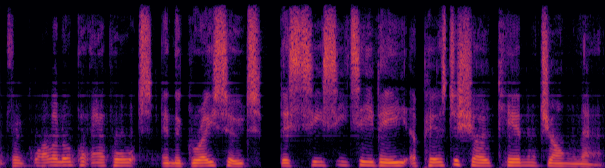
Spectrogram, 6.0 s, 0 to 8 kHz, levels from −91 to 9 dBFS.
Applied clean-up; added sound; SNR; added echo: neural mask model DeepFilterNet 3.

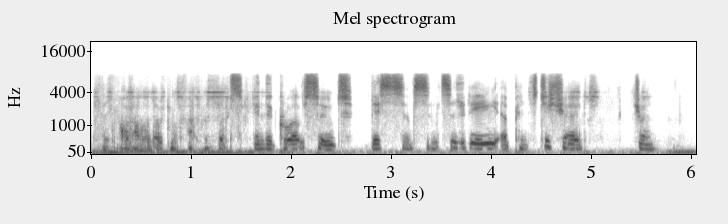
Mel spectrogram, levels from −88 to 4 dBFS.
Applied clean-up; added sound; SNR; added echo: neural diffusion model UNIVERSE++.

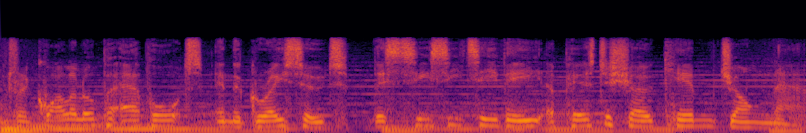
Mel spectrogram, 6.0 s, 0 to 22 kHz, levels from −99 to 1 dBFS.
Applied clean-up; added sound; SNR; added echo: none; none; none; none.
